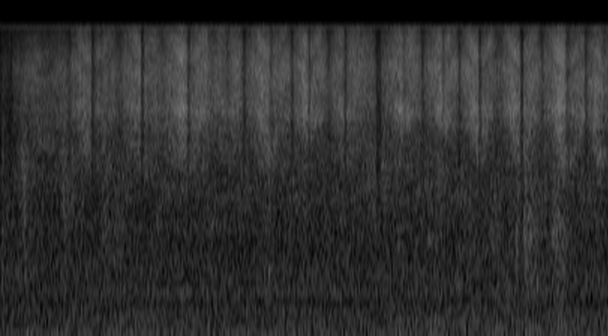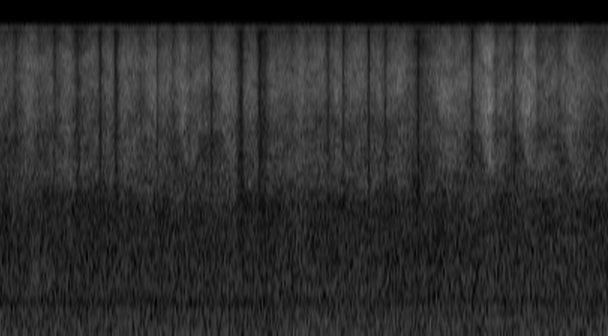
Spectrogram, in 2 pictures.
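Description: A felt blackboard duster rubbing chalk off a chalkboard in quick, repeated back-and-forth strokes.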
